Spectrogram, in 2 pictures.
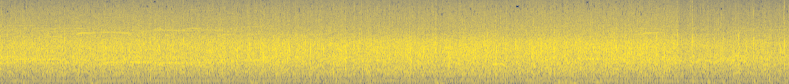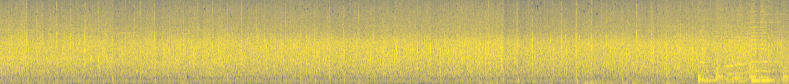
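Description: A large theatre audience applauding: dense, sustained clapping from a full house that holds at an even level throughout.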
